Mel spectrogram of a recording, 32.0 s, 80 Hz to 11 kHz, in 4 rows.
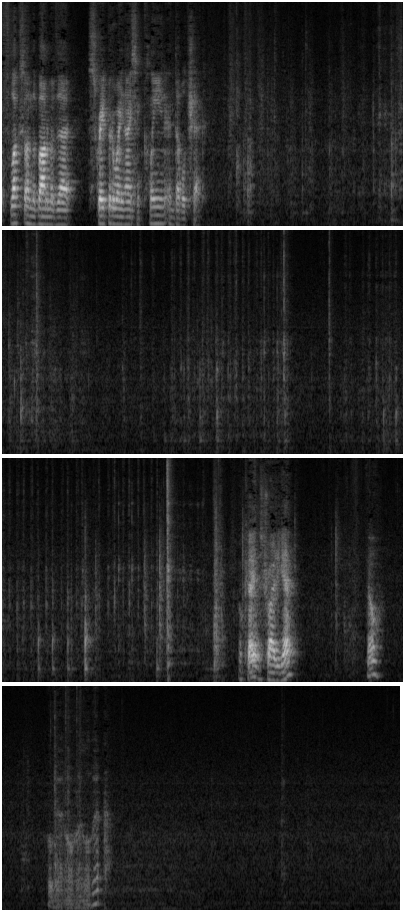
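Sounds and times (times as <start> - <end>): circuit board clicks and scratches: 10.4 - 13.8, 14.6 - 20.0.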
